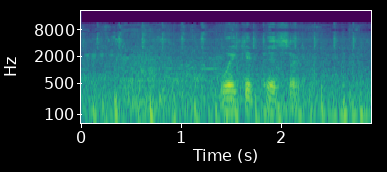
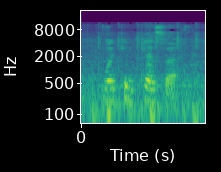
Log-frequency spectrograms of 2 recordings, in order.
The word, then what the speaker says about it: Wicked Pissa: what's your horse's name Wicked pisser you no you mispronounced it Wicked pissa uhhuh how'd you come up with that name from uh Boston from Boston pleas it's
